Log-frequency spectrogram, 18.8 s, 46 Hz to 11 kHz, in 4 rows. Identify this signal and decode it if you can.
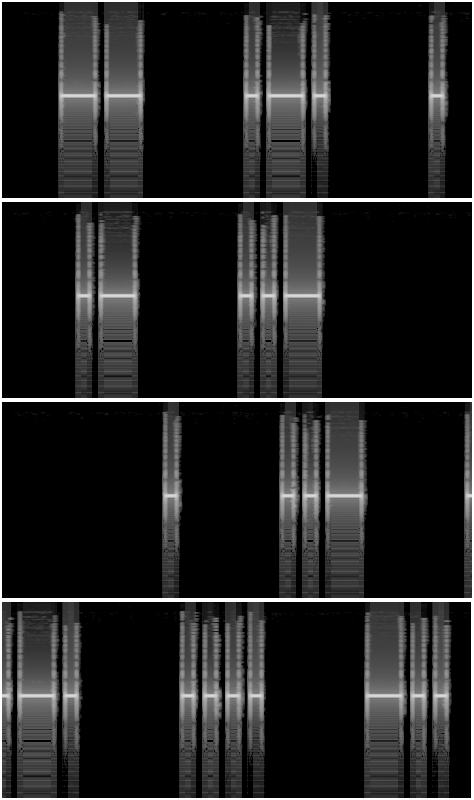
Morse code, heard as a keyed tone, about 11 wpm, spaced as for 6 wpm, 800 Hz. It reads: MREAU EURHD
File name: LEZIONI / 3 MWRO / 3 MWR ws 10wpm 2151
